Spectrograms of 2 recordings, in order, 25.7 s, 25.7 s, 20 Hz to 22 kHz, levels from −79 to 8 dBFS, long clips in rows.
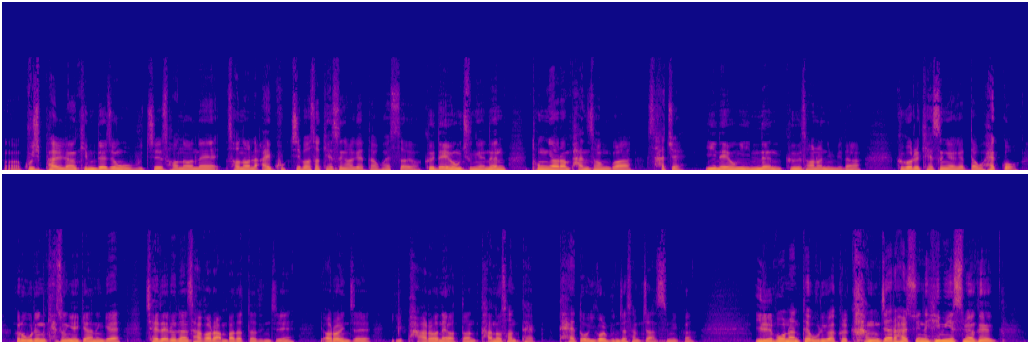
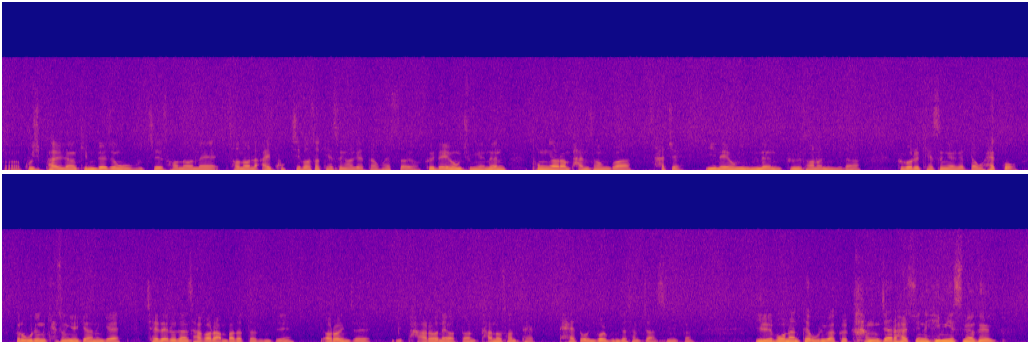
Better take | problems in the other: first | hiss; noticeable; throughout; 10 dB below the speech

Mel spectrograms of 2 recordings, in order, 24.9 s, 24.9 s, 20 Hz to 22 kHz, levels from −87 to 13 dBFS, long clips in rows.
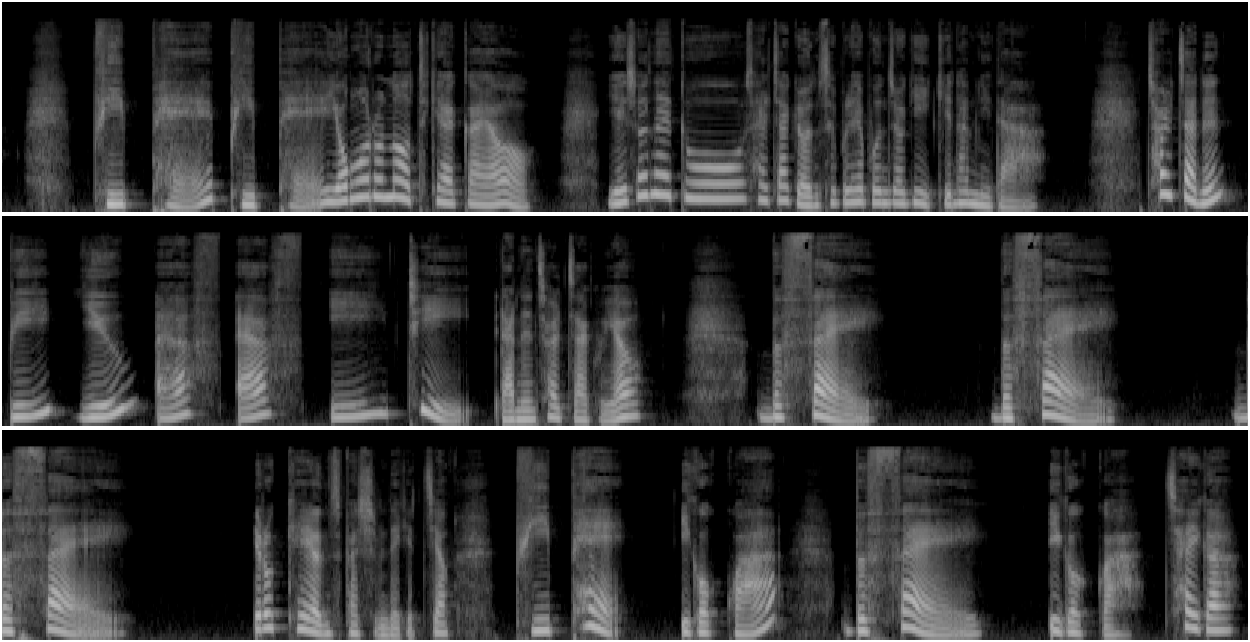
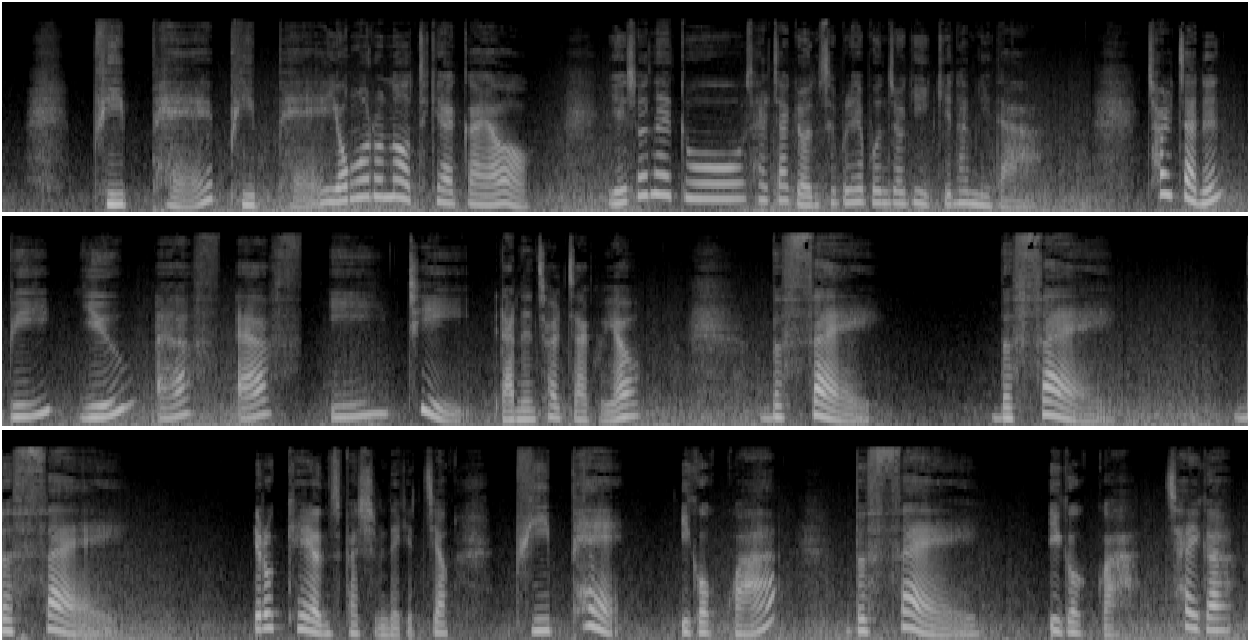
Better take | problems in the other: first | wind noise on the microphone; occasional gusts; 20 dB below the speech

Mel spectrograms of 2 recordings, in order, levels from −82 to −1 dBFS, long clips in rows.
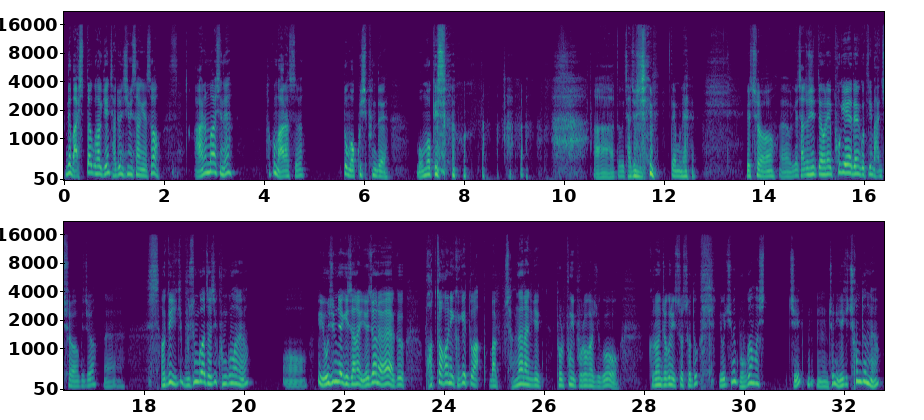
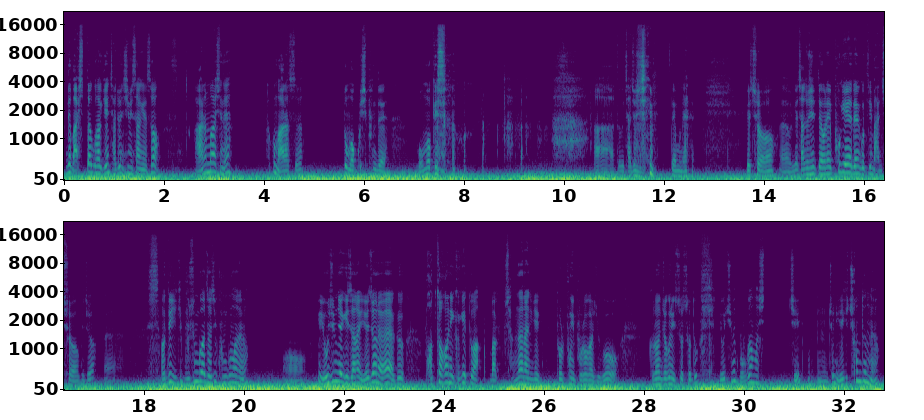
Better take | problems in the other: first | low rumble; loud; throughout; 7 dB below the speech

